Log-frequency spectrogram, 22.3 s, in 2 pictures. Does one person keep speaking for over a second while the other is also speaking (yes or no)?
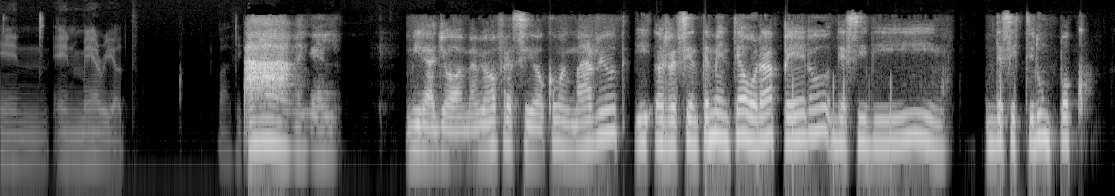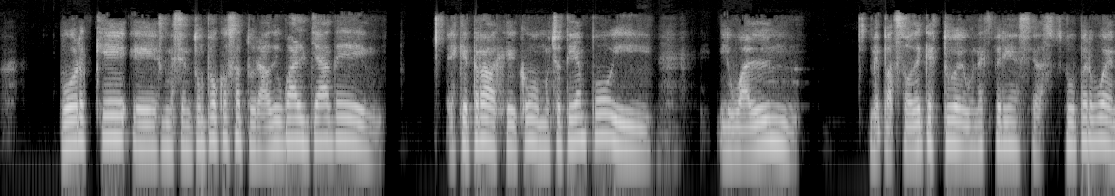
no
